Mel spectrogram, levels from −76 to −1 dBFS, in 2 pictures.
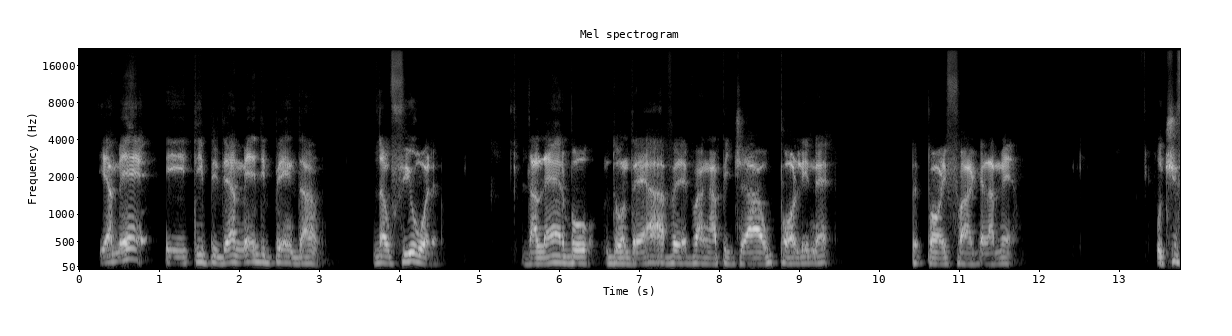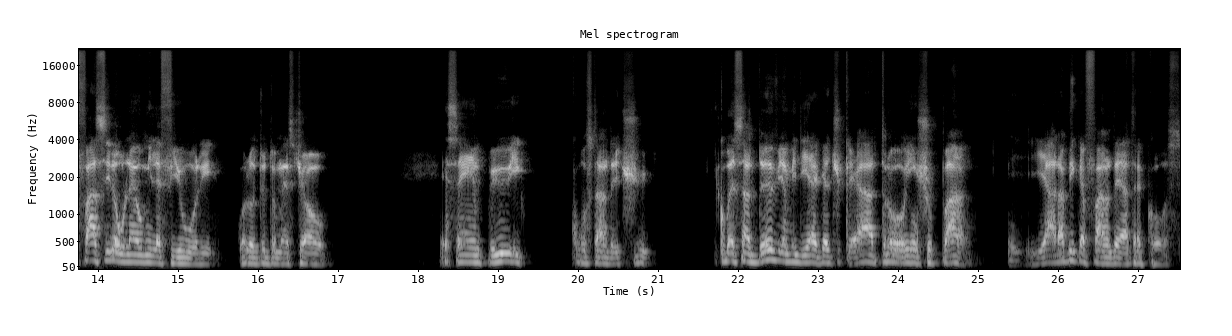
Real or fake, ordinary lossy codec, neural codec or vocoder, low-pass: fake; none; autoencoder, 48 kHz, 128 numbers a frame, DAC-VAE, trained on Japanese speech; none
